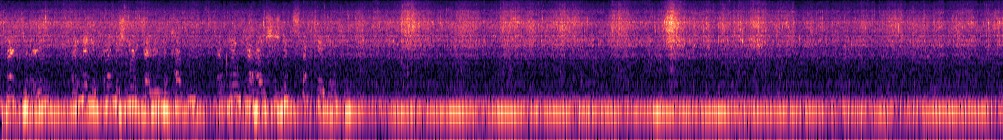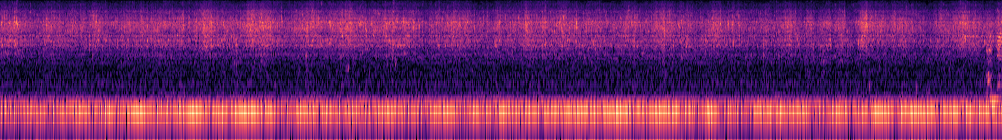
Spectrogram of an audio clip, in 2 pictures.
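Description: Engine of a small canal tour boat running steadily under way, a constant low drone.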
